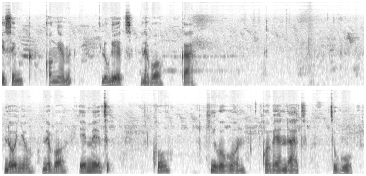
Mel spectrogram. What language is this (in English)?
Kalenjin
